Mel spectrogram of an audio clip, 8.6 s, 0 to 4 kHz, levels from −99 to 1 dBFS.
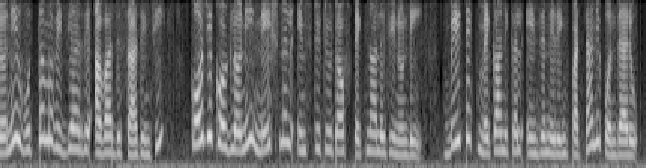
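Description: No technical faults are audible.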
